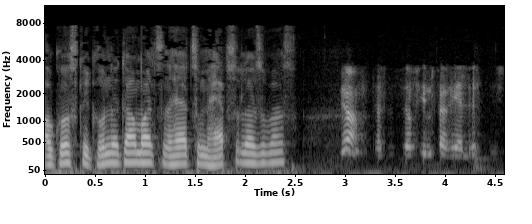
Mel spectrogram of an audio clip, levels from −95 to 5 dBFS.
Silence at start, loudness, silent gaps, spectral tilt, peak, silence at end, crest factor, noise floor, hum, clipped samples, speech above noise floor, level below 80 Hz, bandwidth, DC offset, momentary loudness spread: 0 s; -31 LUFS; none; -7 dB/octave; -14 dBFS; 0.25 s; 18 dB; -50 dBFS; none; under 0.1%; 21 dB; -58 dBFS; 8 kHz; under 0.1%; 16 LU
